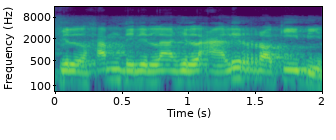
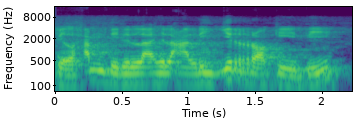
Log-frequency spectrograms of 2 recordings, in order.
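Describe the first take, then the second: First: The word 'ali' is shortened, with no extra syllable. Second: The word 'ali' carries an extra 'yi' syllable. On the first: This reading fits the verse meter. "membacanya begitu kalau nadzoman ya" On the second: This is the original full form. "aslinya ya"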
